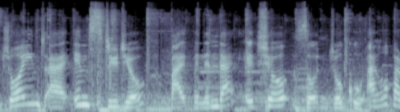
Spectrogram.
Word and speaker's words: Kayser-Echeozonjoku: I'm joined in studio by Belinda Kayser-Echeozonjoku. I hope I pronounced your surname well.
